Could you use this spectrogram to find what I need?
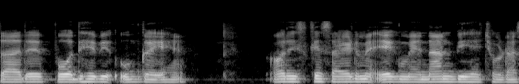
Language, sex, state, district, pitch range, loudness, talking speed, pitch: Hindi, male, Chhattisgarh, Kabirdham, 115-125 Hz, -17 LUFS, 195 wpm, 120 Hz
